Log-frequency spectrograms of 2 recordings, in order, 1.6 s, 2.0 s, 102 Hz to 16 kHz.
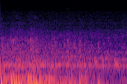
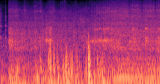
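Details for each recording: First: Cosworth car, engine cold just after start-up: low, lumpy idle that surges and sags and cuts out when the accelerator is released; rough cold idle. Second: Cosworth car, warm after about 2 minutes' driving (cold it runs lumpy and cuts out off the throttle), oil and filter changed 2 months earlier: deep, steady engine note with a brief clean rev blip, no stumbling or cutting out; running properly warm.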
